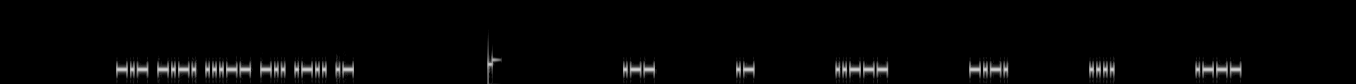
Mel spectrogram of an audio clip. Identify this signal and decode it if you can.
Morse code, heard as a keyed tone, about 34 wpm, spaced as for 15 wpm, 700 Hz. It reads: KC3DLA WA2CHJ
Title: USA Call Signs - 6 Characters - 8x Character Spacing - 35wpm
